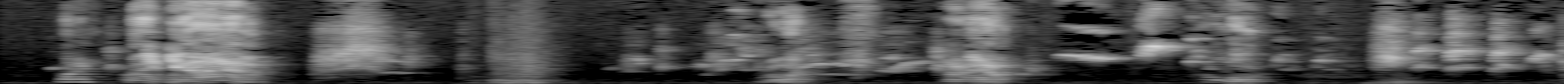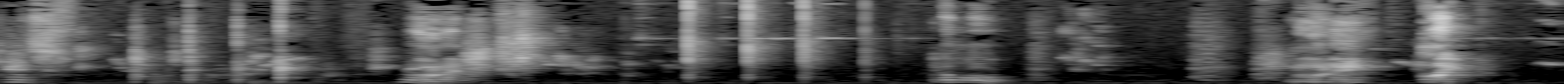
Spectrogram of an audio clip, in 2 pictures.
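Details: A pet African grey parrot (Psittacus erithacus) talks in a stream of mimicked words and phrases like 'what are you doing', 'you dirty', 'naughty boy', mixed with sharp whistles and squawks in quick, uneven bursts.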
